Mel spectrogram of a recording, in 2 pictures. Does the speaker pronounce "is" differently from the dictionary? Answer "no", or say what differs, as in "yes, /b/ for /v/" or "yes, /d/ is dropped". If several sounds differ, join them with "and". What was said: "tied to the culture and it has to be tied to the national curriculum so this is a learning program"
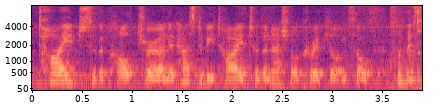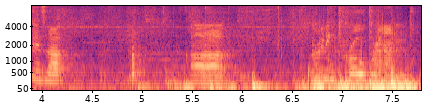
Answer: no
